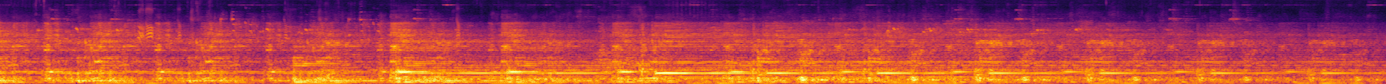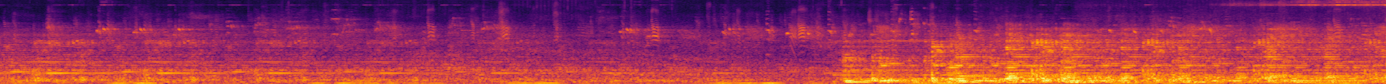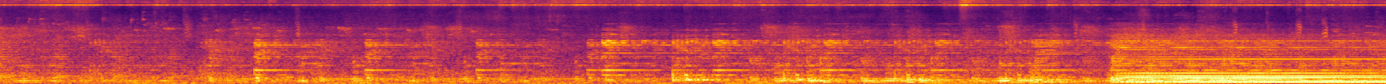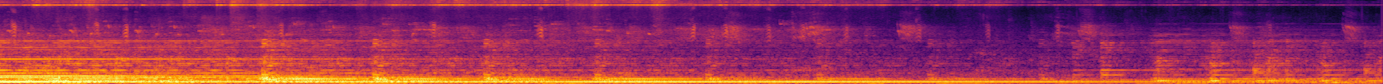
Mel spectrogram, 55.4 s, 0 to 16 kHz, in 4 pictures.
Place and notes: København K, København, Danemark - From here to ear
From Here to Ear, an installation by Celeste Boursier-Mougenot in Copenhagen Contemporary, recorded with Zoom H6
15 December 2016, ~12:00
